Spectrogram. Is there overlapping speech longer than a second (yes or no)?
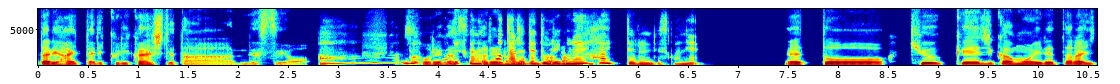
yes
